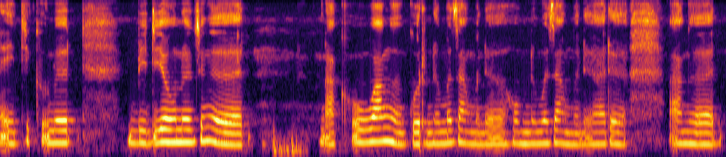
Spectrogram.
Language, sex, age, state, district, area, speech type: Bodo, female, 30-45, Assam, Kokrajhar, rural, spontaneous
